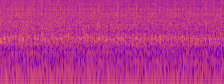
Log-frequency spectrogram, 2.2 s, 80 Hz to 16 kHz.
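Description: A 1980 300D's old OM 617 diesel engine runs in a steady, continuous rumble at an even level, close by and with no break in the sound.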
